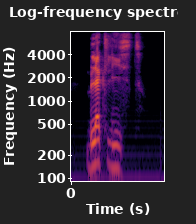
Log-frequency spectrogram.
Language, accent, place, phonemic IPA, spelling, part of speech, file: French, France, Lyon, /bla.klist/, blackliste, verb, LL-Q150 (fra)-blackliste.wav
- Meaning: inflection of blacklister: 1. first/third-person singular present indicative/subjunctive 2. second-person singular imperative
